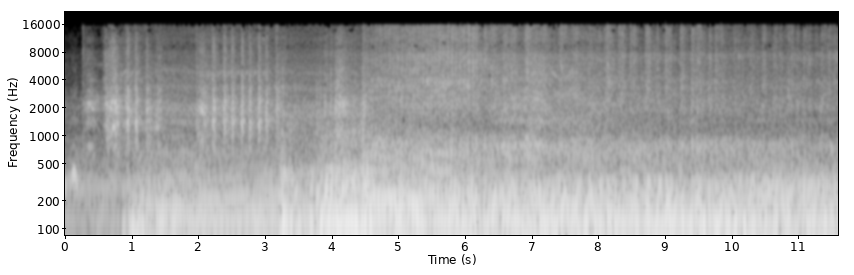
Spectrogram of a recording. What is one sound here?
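A motorcycle engine starts and rumbles loudly, revving up and down.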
